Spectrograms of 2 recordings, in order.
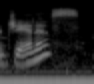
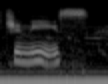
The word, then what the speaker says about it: Janice: It's actually short for Janice. Janice. Commonly mispronounced as Janice, which used to bother me, but now people, do it so much that it's just like, whatever.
